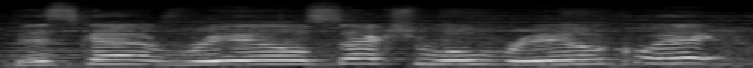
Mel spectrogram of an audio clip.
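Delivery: usual speaking voice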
